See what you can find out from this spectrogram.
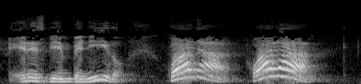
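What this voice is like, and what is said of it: Shouting a name loudly. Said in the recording (Spanish): “¿Por qué gritas?”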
